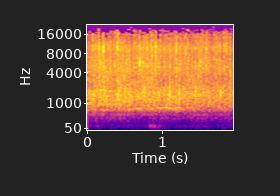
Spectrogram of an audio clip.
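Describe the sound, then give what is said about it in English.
Faint audience applause during a lively talk, a soft, even patter of many hands that holds steady throughout with no voices over it. “I deserve some applause for that. Yes, that deserves that.”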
